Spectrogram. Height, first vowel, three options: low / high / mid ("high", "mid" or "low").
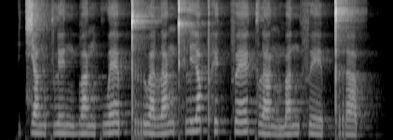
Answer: low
